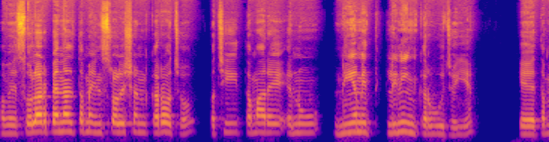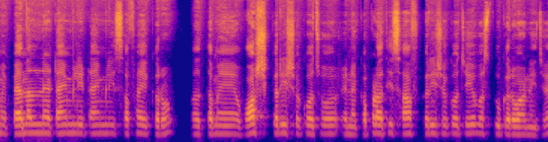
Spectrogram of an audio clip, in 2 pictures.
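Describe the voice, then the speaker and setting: High-pitched for a man, with a dark, mellow tone and monotone, flat intonation, in a dry, close sound with no echo. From Saurashtra, Gujarat, India. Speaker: solar business owner and engineer. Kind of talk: interview.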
